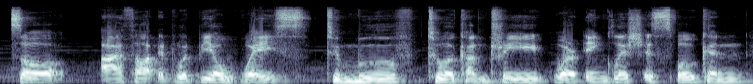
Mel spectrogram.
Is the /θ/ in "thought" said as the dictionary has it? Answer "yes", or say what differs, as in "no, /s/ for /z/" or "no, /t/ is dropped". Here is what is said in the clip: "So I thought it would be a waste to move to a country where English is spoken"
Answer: yes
